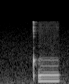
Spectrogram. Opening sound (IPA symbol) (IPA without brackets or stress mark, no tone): kʼ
